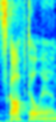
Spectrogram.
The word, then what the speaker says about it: Skofteland: How do you pronounce it? Skofteland.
